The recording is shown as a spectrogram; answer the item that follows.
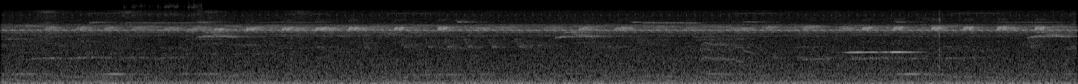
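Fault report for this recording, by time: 0:01.17–0:02.04: clipping −31 dBFS

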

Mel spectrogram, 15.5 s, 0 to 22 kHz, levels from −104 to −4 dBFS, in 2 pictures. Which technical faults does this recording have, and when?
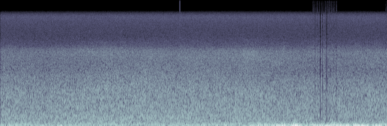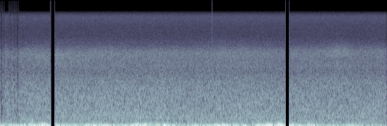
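0:03.60: click
0:06.23–0:06.76: clipping −19.5 dBFS
0:07.71–0:08.15: clipping −20.5 dBFS
0:08.76–0:08.85: drop-out 85 ms
0:11.99: click
0:13.46–0:13.54: drop-out 77 ms

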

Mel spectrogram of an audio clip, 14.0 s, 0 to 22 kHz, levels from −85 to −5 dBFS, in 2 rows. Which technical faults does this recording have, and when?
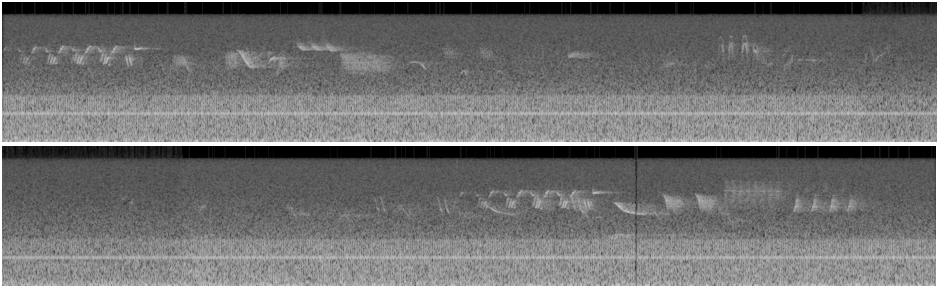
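mains buzz 60 Hz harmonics 23 −29 dBFS
surface crackle 18 per second −29 dBFS
whistle 820 Hz −28 dBFS
0:06.44–0:08.38: clipping −20.5 dBFS
0:11.76–0:11.78: drop-out 17 ms

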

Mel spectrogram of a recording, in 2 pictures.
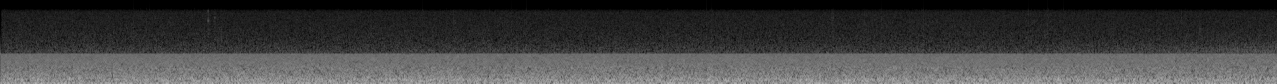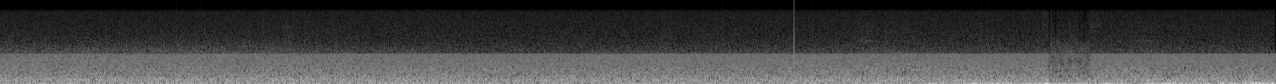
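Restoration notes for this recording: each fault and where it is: mains buzz 50 Hz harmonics 31 −28 dBFS
surface crackle 11 per second −27 dBFS
0:20.71: click −5 dBFS
0:23.25–0:23.68: clipping −19.5 dBFS

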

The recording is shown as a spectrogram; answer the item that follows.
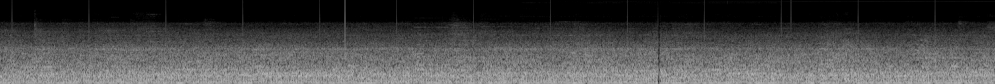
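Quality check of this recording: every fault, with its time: mains hum 60 Hz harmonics 8 −26 dBFS
scratch tick 78 rpm
0:03.45: click −3 dBFS
0:06.58–0:06.60: drop-out 20 ms
0:07.91: click

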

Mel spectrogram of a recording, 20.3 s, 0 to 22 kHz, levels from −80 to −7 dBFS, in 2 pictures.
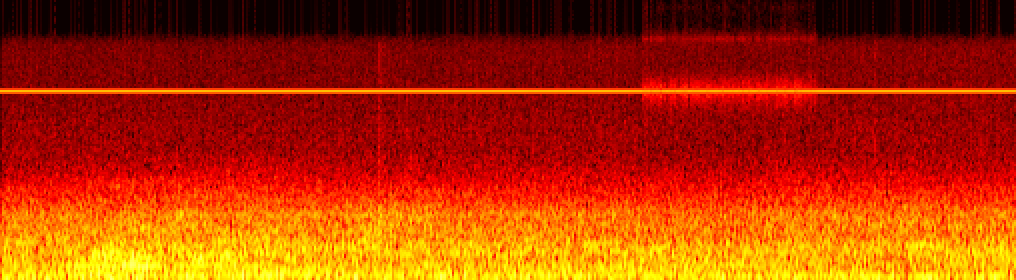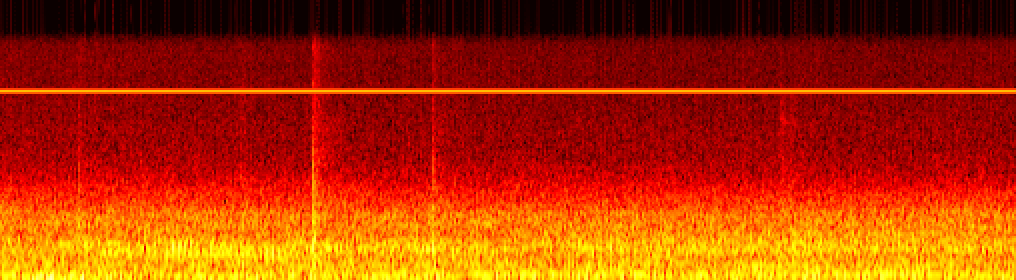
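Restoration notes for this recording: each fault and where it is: surface crackle 120 per second −30 dBFS
whistle 6,600 Hz −28 dBFS
0:06.41–0:08.18: clipping −19.5 dBFS
0:08.98: click

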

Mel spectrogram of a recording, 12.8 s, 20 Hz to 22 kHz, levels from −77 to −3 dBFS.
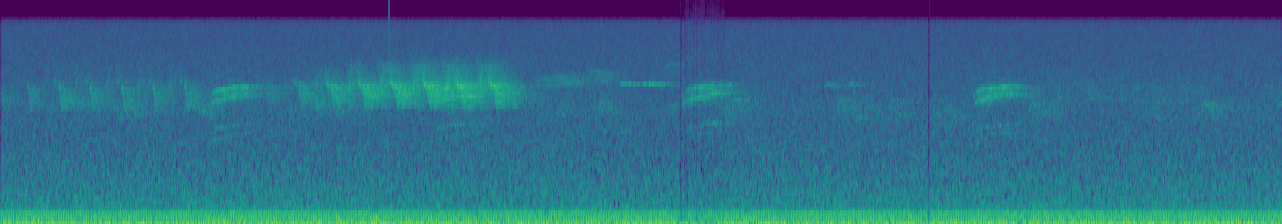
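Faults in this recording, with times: mains hum 60 Hz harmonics 4 −26 dBFS
0:03.89: click
0:06.76–0:07.26: clipping −19.5 dBFS
0:09.28–0:09.30: drop-out 18 ms

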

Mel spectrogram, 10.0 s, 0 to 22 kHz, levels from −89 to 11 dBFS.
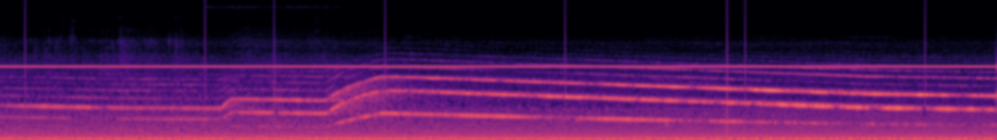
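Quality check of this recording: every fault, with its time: mains buzz 50 Hz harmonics 18 −29 dBFS
scratch tick 33 1/3 rpm −13 dBFS
whistle 3,100 Hz −30 dBFS
0:02.75: click −14 dBFS
0:07.28: click −9 dBFS

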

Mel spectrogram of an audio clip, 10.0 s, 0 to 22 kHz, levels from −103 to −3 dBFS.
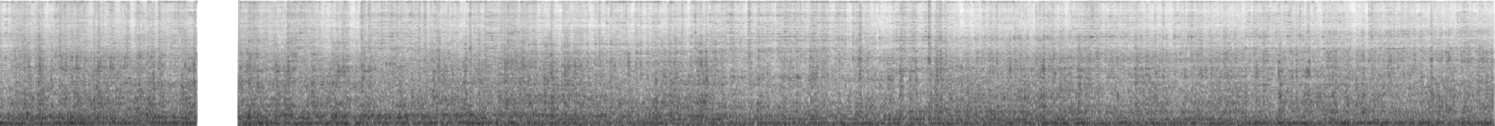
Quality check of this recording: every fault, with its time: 0:01.32–0:01.60: drop-out 283 ms

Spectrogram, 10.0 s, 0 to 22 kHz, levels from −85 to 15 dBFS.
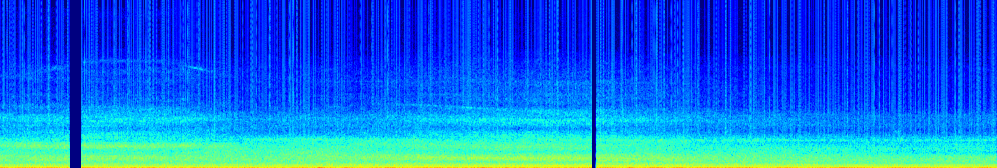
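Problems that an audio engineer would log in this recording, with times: mains buzz 60 Hz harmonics 9 −20 dBFS
surface crackle 89 per second −21 dBFS
0:00.70–0:00.82: drop-out 125 ms
0:02.15: click
0:05.92–0:05.97: drop-out 52 ms

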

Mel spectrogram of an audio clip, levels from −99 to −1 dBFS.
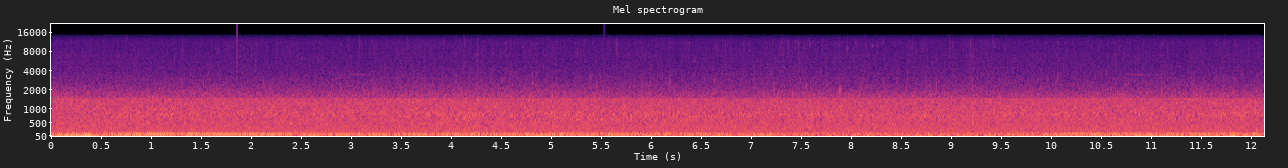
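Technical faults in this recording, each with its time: mains buzz 50 Hz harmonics 29 −31 dBFS
0:01.86: click −14 dBFS
0:05.53–0:05.54: drop-out 9.5 ms

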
